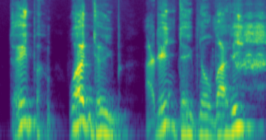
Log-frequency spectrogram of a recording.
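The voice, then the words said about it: Bad impression of Stacks. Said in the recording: “Terrible Stacks impression.”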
